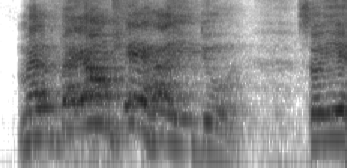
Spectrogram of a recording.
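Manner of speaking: ordinary talk, nothing marked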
